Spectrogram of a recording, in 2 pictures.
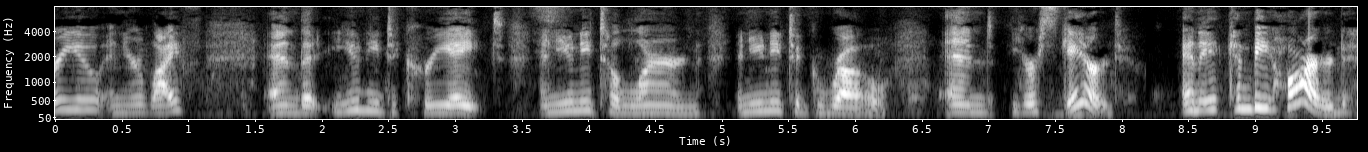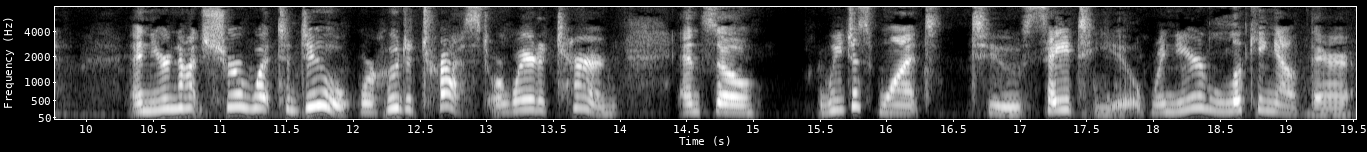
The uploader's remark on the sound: We're recording on our sailboat so please forgive the wind and water noise in the background. Sailing around the world on their 1981 Morgan 462 sailboat.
